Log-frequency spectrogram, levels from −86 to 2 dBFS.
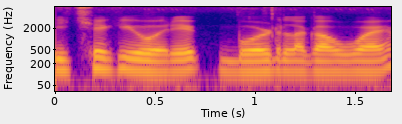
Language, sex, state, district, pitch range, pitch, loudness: Hindi, male, Bihar, Vaishali, 120-135 Hz, 125 Hz, -16 LUFS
